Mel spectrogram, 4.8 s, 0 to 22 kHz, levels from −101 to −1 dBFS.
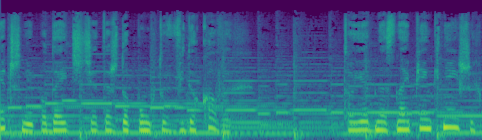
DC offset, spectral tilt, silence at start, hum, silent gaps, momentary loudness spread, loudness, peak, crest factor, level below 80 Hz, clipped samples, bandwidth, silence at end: under 0.1%; -5.5 dB/octave; 0 s; none; none; 14 LU; -25 LUFS; -10 dBFS; 14 dB; -52 dBFS; under 0.1%; 16.5 kHz; 0 s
